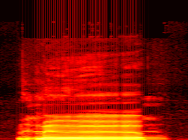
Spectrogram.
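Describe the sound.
A person imitates a cow with one long, drawn-out moo, loud, held steady for over a second before trailing off; a brief voice sound starts right at the end.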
